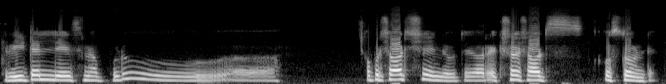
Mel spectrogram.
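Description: A man's voice: high voice, fairly even intonation, moderate pace, gravelly, dark tone, dry recording, rough recording. A man, a film editor, answering interview questions thoughtfully with a Telugu accent, and he often explains through metaphors. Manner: thoughtful, explains with metaphors, mixes in English phrases.

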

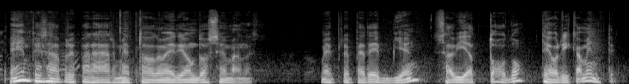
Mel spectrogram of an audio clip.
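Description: A man's voice: lowish voice, expressive, normal speed, a little mellow, a little hiss or hum. A middle-aged man, a plastic surgeon, telling a story from his career in an interview, hesitating with filler sounds and retelling the conversations.

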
